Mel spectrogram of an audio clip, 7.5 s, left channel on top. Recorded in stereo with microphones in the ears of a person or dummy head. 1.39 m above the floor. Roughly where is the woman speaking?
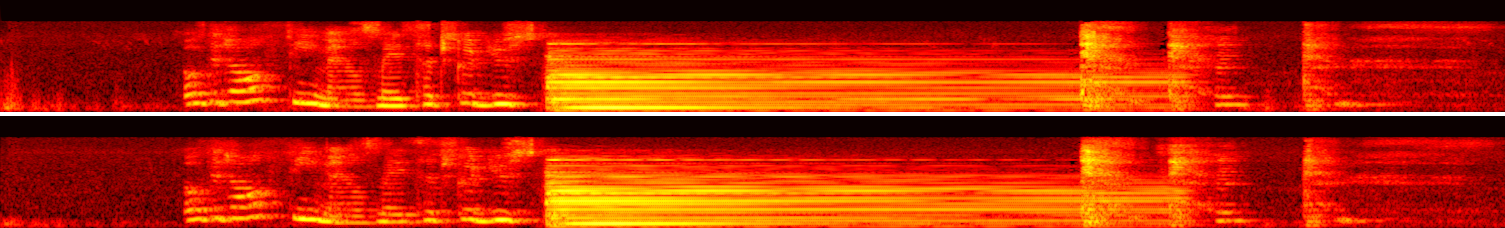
Left.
